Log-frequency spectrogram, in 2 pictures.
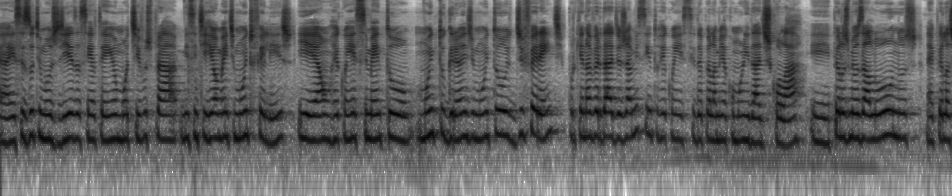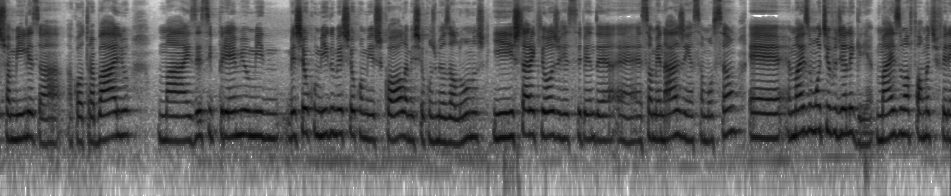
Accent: Gaspar, Santa Catarina, Brazil; Eu sou nascida aqui em Gaspar, sempre morei no Santa Terezinha

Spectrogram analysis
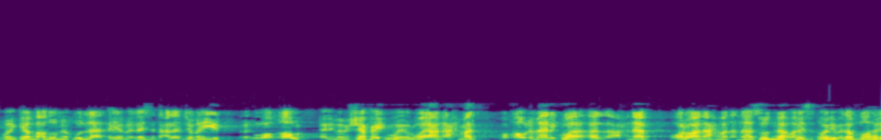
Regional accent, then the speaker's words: Egypt; عندنا في مصر في مثل مشهور جدا

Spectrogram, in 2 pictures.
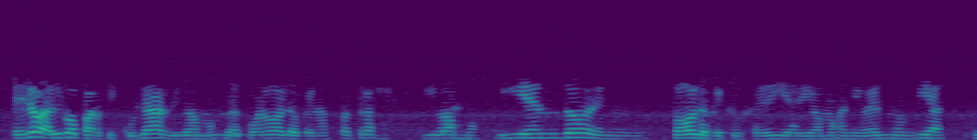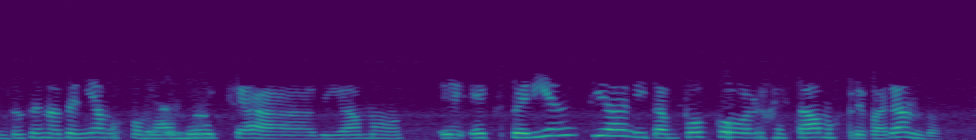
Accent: Chos Malal, Neuquén, Argentina; soy de Chosmalal.

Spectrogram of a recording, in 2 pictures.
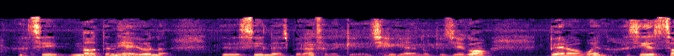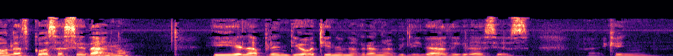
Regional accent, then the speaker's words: San José de Minas, Pichincha, Ecuador; yo siempre amé la música nacional, igual mis padres, yo... soy de San José de Minas y ahí pues siempre se escuchó la música nacional.

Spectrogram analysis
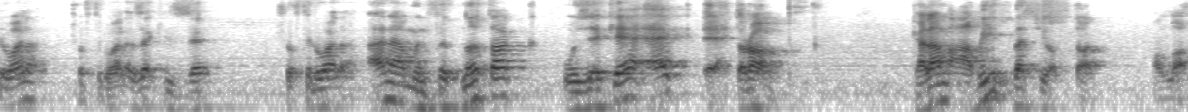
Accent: Cairo, Cairo Governorate, Egypt; بس انا مش اسكندراني، انا قهرواني، انا من القاهره، انا من القاهره، يعني ما بين الجيزه والقاهره

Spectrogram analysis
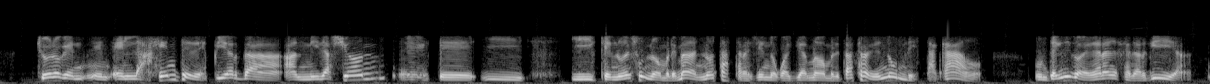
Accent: Uruguay; cómo somos los uruguayos

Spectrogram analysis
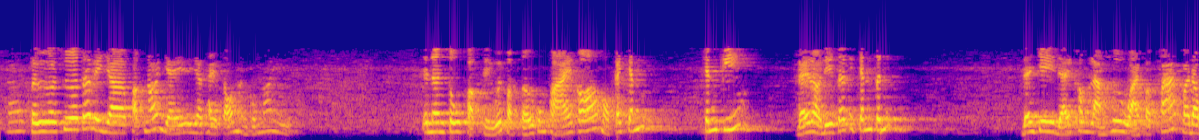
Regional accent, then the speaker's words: Ho Chi Minh City, Vietnam; Tôi là dân Sài Gòn. Nhưng mà tôi lại không có theo ở Sài Gòn.

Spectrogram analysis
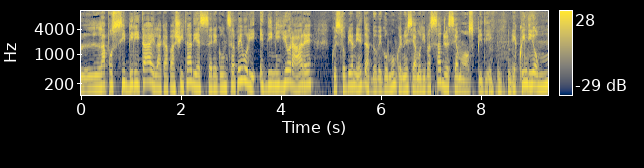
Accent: Campania, Italy; io sono vesuviano, nato sotto al Vesuvio

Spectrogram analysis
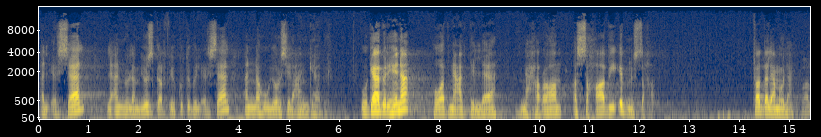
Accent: Egypt; مش عشان هو مصري وأنا مصري

